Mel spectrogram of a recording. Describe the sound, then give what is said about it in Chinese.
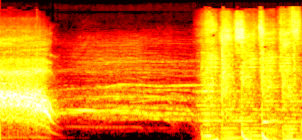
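A loud half-second burst of screaming from a club crowd of about a thousand people, answering the host, cuts off into a held, ringing tone, then pounding club music with heavy kick drums comes in. “晚上全场的好朋友，我想听一下一千人的尖叫声，有吗？”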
